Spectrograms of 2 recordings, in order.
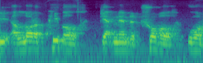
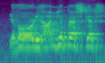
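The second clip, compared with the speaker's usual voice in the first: put-on high, rough shout; 5 semitones higher than usual. Retelling a row in a prison dinner queue: imitating a shout. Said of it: "the bloke shouts back at him".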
